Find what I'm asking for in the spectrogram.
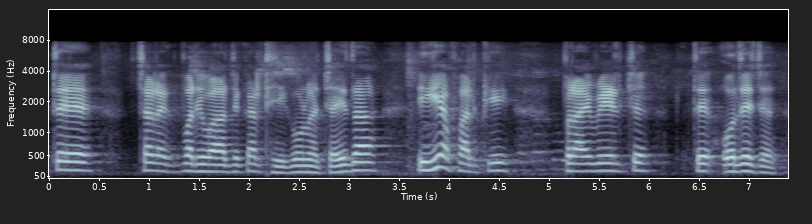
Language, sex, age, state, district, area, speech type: Dogri, male, 45-60, Jammu and Kashmir, Samba, rural, spontaneous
